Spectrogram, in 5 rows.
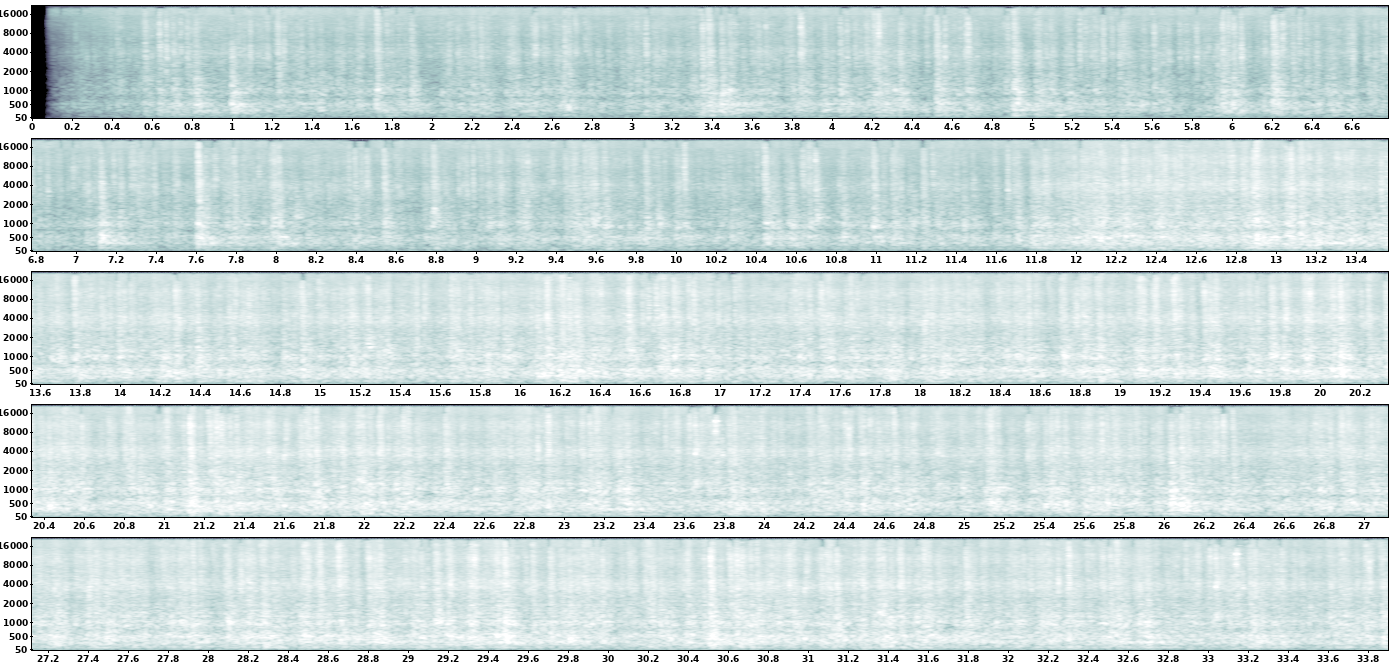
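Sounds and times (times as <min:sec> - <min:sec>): rain falling on a car roof: 0:00.2 - 0:33.9.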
